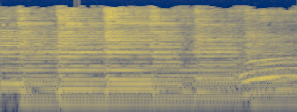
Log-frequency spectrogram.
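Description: A song accompanied by acoustic guitar, notes plucked or strummed at a steady pace, with a singing voice sliding in near the end.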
